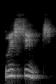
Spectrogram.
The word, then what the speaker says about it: receipt: So the P sound, the P is silent in receipt.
